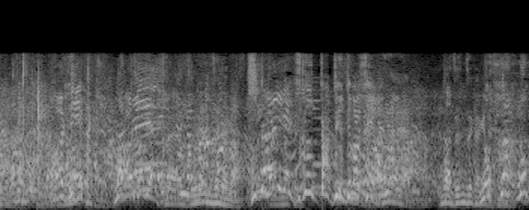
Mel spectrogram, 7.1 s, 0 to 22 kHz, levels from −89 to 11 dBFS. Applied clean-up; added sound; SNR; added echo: none; none; none; none.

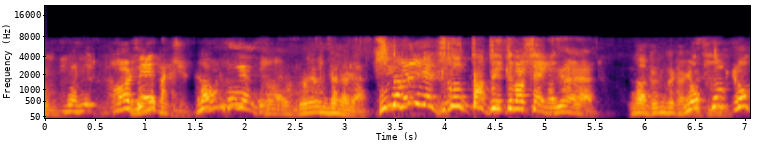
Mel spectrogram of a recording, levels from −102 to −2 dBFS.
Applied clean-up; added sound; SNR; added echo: neural mask model Resemble Enhance denoiser.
